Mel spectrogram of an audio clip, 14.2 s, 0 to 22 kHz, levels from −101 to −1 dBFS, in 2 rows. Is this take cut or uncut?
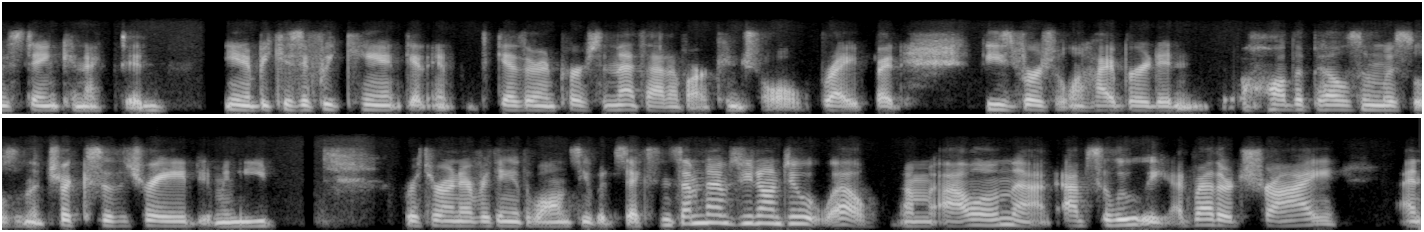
uncut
